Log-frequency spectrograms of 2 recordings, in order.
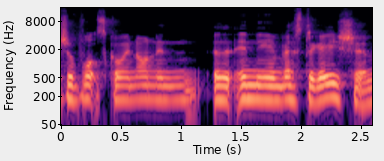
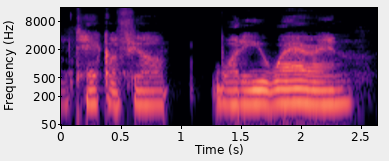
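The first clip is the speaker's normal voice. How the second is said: fake, low, hesitant, unconfident creepy voice; 4 semitones lower, 6 dB quieter than usual. Joking after a friend imagines her phone ringing: put-on creepy pervert voice. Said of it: "I was trying to be a pervert".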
